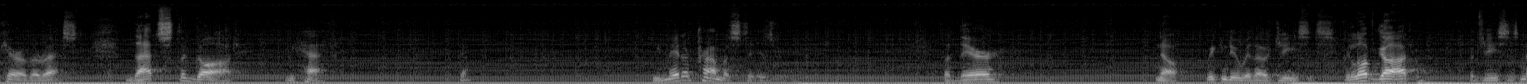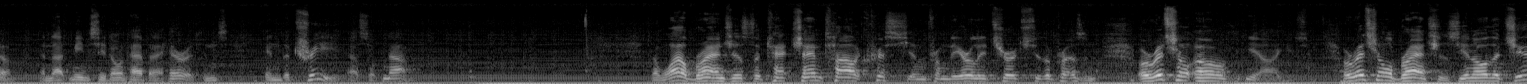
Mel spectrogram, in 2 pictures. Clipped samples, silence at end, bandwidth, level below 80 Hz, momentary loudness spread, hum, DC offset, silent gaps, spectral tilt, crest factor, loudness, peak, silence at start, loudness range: under 0.1%; 0 s; 19 kHz; -36 dBFS; 19 LU; 60 Hz at -40 dBFS; under 0.1%; none; -5.5 dB/octave; 22 dB; -28 LUFS; -6 dBFS; 0 s; 10 LU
